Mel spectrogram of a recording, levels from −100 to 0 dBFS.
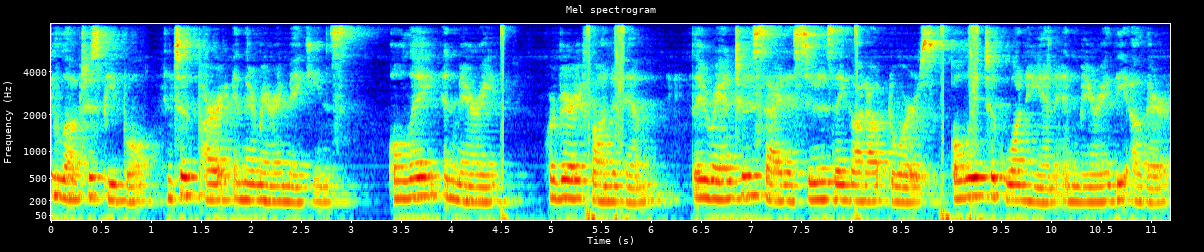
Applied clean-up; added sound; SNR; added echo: none; Wild animals; 16 dB; reverberation time 0.7 s.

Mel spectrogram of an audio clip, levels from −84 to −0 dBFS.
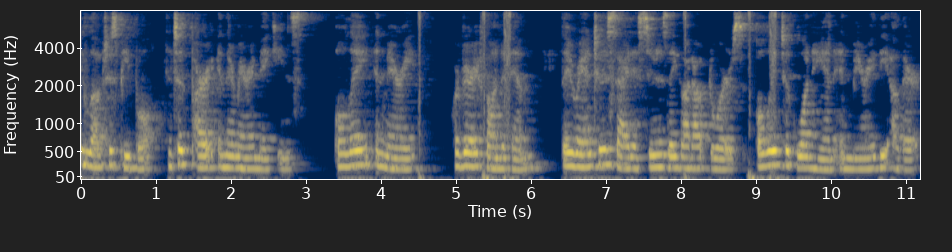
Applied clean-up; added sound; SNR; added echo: classical method WPE with log-MMSE.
